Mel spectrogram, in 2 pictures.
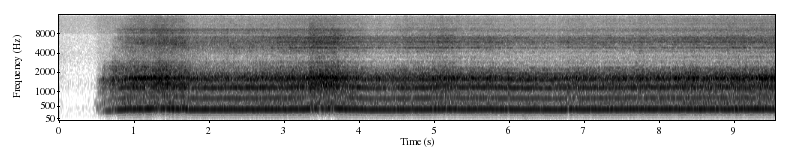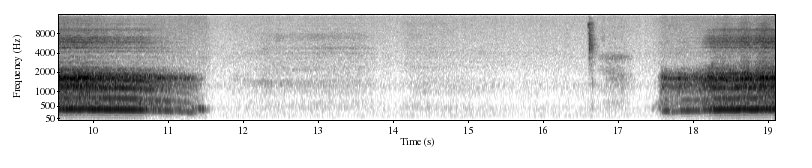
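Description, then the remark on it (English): A wind whistle, used to evoke wind blowing through trees, sounds one long, steady, breathy tone for about eleven seconds, stops, and after a few seconds of silence begins again. No one speaks. “let's just take three wind breaths, three whistles with this, either, again, your breath or your wind whistle, and let it be that the wind blowing through the tree, whistling through the trees, whistling through you and around you.”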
